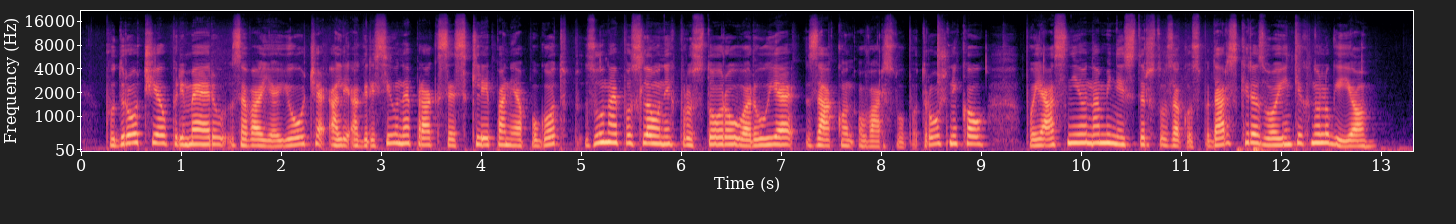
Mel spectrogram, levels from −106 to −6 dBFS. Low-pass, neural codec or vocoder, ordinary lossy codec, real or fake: 19.8 kHz; vocoder, 44.1 kHz, 128 mel bands every 256 samples, BigVGAN v2; none; fake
